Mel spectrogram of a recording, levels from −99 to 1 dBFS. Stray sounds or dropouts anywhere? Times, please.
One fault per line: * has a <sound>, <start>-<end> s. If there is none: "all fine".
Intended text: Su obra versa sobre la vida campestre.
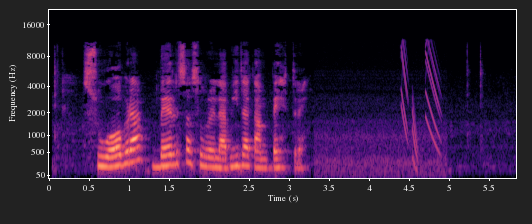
* has a chirp, 4.4-4.9 s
